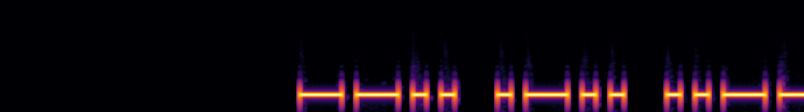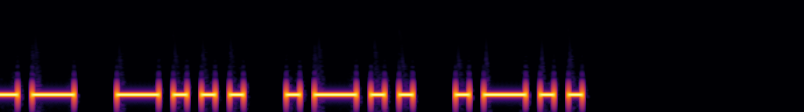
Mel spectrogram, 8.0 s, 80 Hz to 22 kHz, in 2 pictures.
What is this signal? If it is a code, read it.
Morse code, heard as a keyed tone, about 17 wpm, 700 Hz. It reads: ZL2BLL
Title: DXCC-100 Call Signs - 6 Characters - 17wpm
